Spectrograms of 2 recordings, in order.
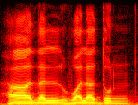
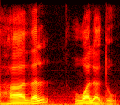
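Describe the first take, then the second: First: The last word ends with an added n sound. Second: The last word ends with a plain u sound. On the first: The speaker calls it wrong. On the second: The speaker calls it right.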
